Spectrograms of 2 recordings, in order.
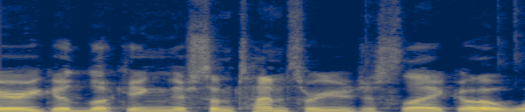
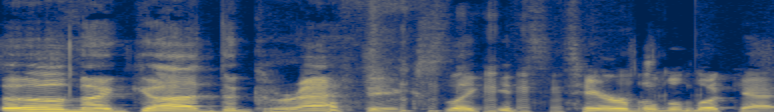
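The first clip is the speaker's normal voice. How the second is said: put-on petulant, whiny, mocking complainer voice; 4 semitones higher, 3 dB louder than usual. Mocking people who complain about a game's graphics: mocking impression of complainers. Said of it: "That voice you did".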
